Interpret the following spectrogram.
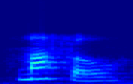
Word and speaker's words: muscle: few problems because it's often silent after the letter s like in these very common examples they're quite tricky muscle muscle scissors fascinate scene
